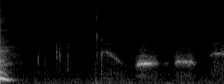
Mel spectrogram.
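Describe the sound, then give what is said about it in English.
A person wearing lipstick whistles a simple tune, a short run of breathy, slightly wavering notes with brief gaps, the later ones held longer and louder. No one speaks. “Ooh, I've whistled so long.”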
